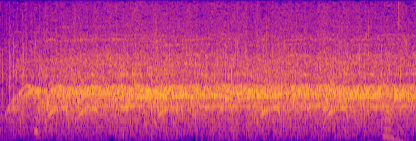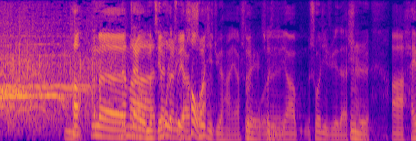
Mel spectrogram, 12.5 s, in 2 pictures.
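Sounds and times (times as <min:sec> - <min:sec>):
audience applause: 0:00.0 - 0:09.2
speech: 0:07.3 - 0:12.4.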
